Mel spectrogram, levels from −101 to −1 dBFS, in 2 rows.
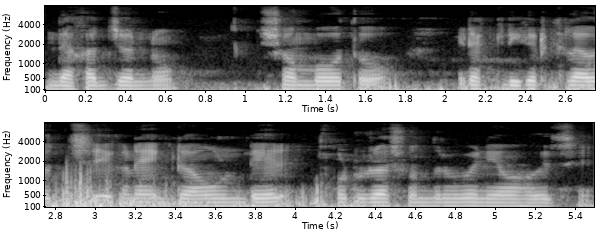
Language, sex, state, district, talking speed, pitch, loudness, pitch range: Bengali, male, West Bengal, Paschim Medinipur, 185 wpm, 130 Hz, -21 LUFS, 125-135 Hz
